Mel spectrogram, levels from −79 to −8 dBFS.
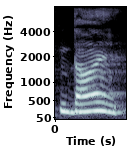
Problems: constant background noise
